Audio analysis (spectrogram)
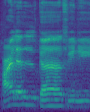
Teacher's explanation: یا ساکن سے پہلے را کے نیچے زیر ہے تو یا مدہ، یا مدہ کے بعد نون کی زبر کو وقف کی حالت میں ساکن کریں گے تو یہاں پر وقف کی حالت میں مد عارض ہوگی، 2 سے 3 الف تک کھینچ کر پڑھیں گے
